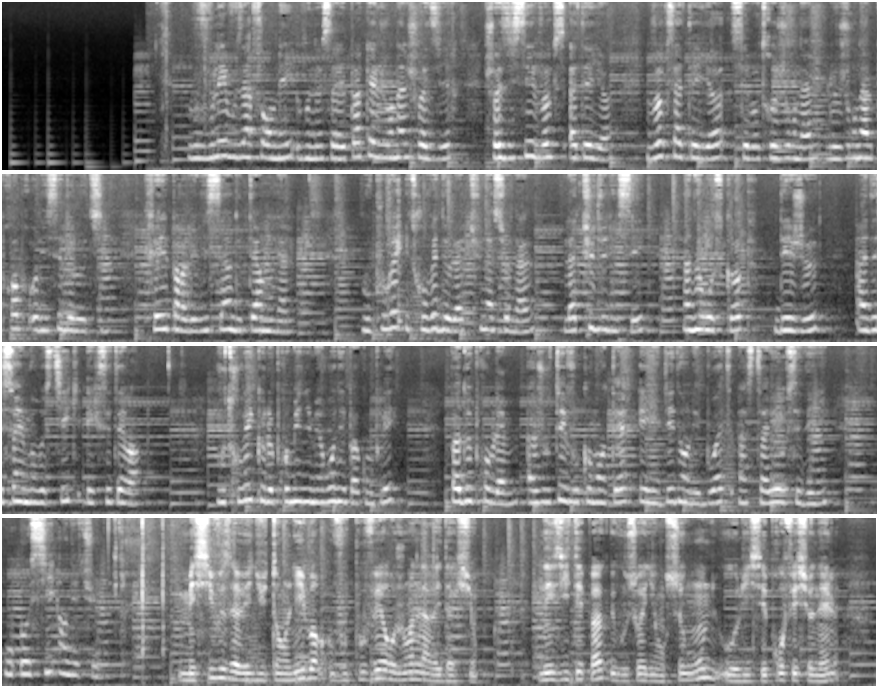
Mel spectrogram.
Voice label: webradio pub vox

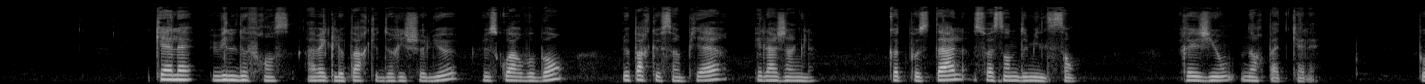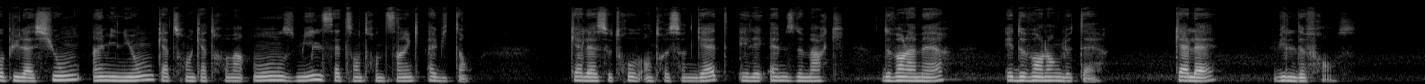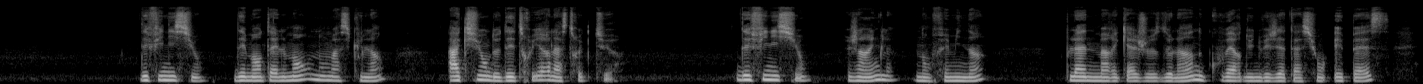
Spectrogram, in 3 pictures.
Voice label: News; Calais

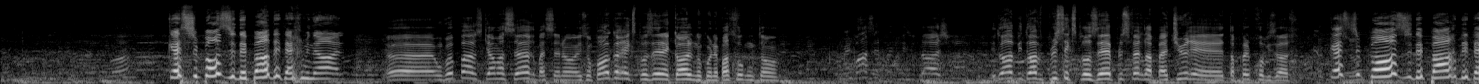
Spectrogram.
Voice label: micro trottoir

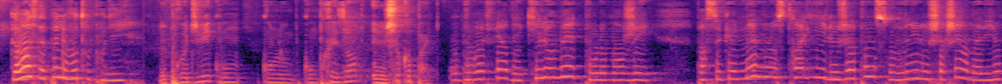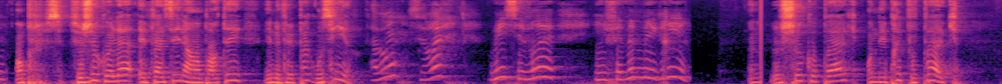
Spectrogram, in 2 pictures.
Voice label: pub chocolat

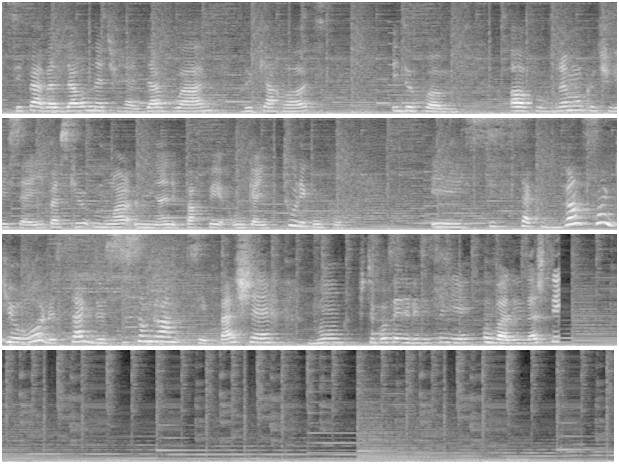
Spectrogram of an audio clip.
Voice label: pub chevaux

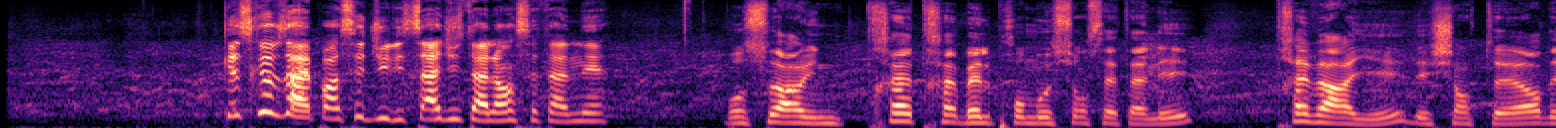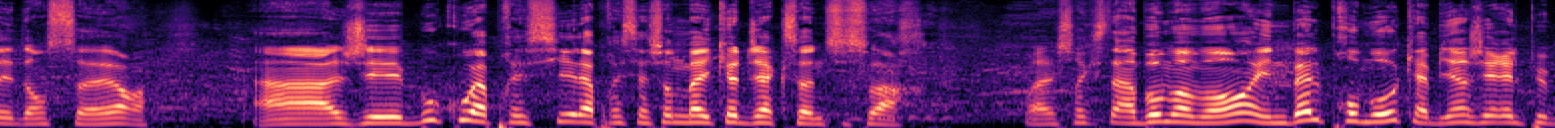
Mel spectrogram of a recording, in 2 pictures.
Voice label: avis adulte

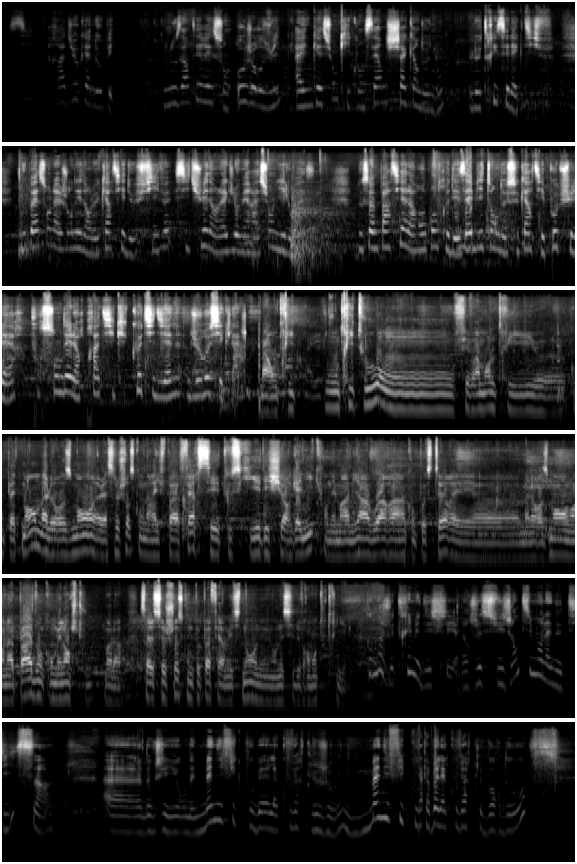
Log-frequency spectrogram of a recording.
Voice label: micro trottoir

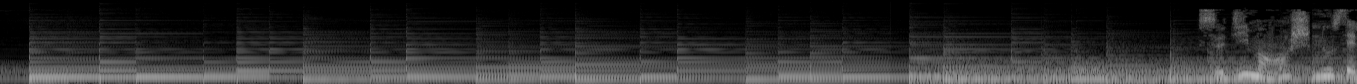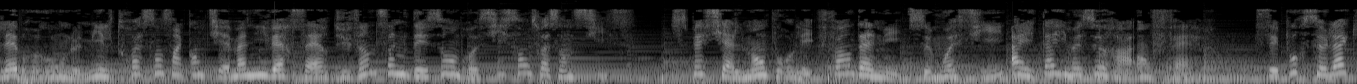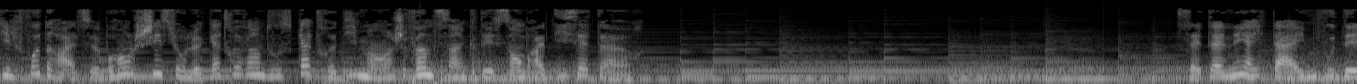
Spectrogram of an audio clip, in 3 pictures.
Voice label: annonce

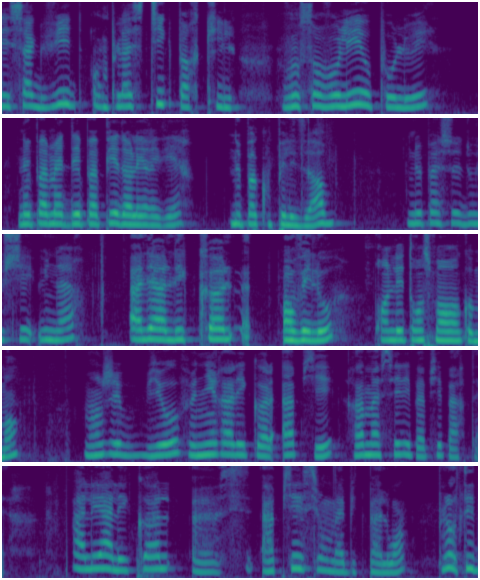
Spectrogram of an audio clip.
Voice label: micro trottoir gestes pour environnement

